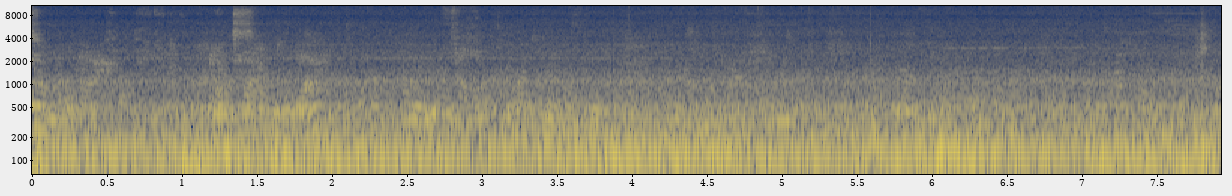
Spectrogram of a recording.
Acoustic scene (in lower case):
subway train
